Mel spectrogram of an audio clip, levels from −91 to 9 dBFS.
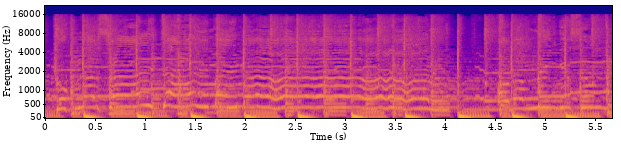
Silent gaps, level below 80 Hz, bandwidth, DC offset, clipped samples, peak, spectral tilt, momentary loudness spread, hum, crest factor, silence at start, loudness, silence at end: none; -20 dBFS; 16.5 kHz; under 0.1%; under 0.1%; -4 dBFS; -4.5 dB/octave; 2 LU; none; 12 dB; 0 s; -17 LUFS; 0 s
